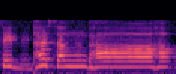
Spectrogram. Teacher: ಮುಂದೆ ಸಂಘಾ ನಲ್ಲಿ ಕೊನೆಗೆ ಘಾ ಮಹಾಪ್ರಾಣ ದೀರ್ಘ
